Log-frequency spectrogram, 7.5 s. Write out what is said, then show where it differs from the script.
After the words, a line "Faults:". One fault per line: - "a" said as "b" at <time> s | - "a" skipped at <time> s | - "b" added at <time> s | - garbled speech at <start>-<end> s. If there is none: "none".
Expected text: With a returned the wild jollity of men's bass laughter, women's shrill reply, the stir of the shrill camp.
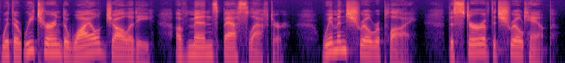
With a returned the wild jollity of men's bass laughter, women's shrill reply, the stir of the shrill camp.
Faults:
none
